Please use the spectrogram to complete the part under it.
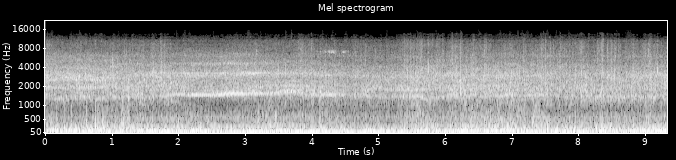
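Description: Tyres crunch and rattle over a rough gravel track.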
